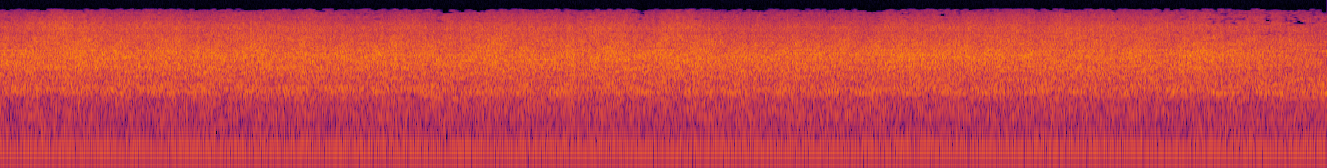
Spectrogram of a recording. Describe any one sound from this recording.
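A mower clatters as it cuts grass.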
